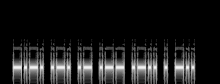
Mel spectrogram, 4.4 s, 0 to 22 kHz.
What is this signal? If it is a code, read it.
Morse code, heard as a keyed tone, about 22 wpm, 700 Hz. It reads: CRAWLED
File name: Book One / 13-Chapter 13 - 22 WPM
